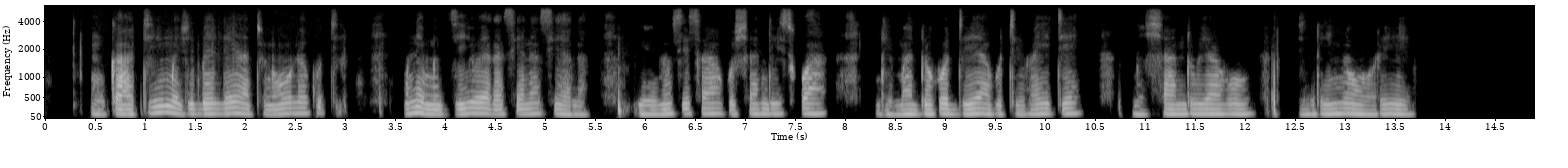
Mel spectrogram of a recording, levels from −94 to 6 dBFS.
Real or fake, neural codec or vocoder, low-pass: real; none; 5.4 kHz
